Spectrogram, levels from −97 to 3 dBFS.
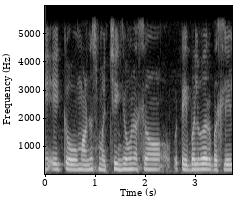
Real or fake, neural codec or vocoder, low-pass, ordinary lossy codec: real; none; 5.4 kHz; none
